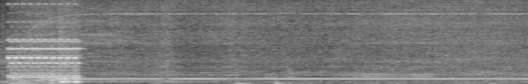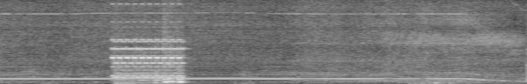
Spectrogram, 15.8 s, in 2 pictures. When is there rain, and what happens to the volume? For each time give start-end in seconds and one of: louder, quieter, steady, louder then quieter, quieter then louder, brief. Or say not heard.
not heard.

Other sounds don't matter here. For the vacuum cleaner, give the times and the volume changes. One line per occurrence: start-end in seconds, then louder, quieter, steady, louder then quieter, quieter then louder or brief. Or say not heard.
0.0-15.8 steady.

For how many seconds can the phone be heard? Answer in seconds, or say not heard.
2 s.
